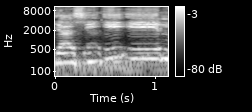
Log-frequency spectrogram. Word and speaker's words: Yasiin: saya mah masih di ya sinin yasin. Terus belum bisa baca Arab, baca Indonesianya. Di situ kan I-nya dua, bukan Yasin. Jadi Yasiin dibacanya begitu.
